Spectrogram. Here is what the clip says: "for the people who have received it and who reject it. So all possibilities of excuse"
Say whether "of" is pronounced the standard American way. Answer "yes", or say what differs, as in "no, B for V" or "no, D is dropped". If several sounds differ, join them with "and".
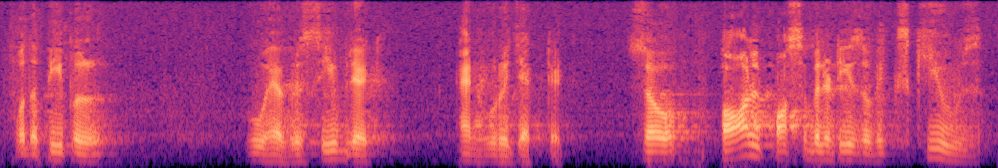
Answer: yes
